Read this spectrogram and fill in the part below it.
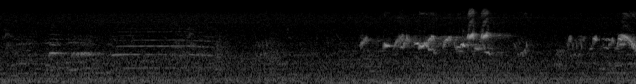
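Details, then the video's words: Red-whiskered bulbul at a fighting trap: quiet at first, then a lively stretch of sharp, warbling whistled notes in fast succession near the end. "chào mào bẫy đấu"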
